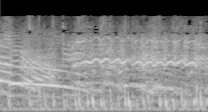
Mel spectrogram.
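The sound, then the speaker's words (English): Horses neigh and their hooves clip-clop on a trail as riders turn and ride. A loud whinny sweeps downward in pitch over fast, steady hoofbeats that continue throughout. “Now turn them horses around.”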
